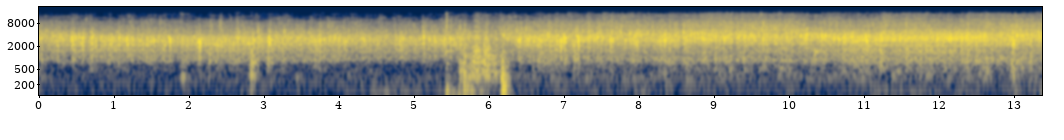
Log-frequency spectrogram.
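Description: Turkey liver sizzling in browning butter in a nonstick pan: a steady frying hiss. About halfway through, two dull knocks come as the pan is shifted on the cooktop.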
